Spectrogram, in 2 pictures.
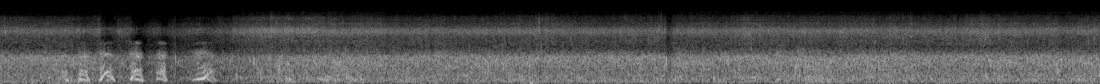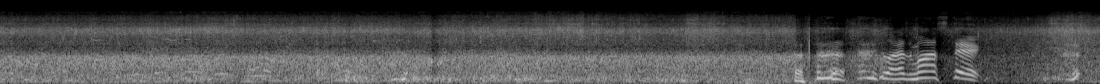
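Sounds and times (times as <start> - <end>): waterfall rushing: 0.0 - 22.0.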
